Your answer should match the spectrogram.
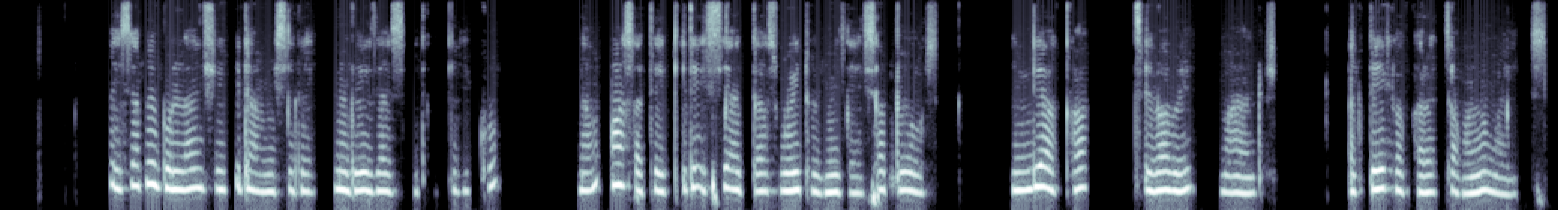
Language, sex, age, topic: Gamo, female, 18-24, government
